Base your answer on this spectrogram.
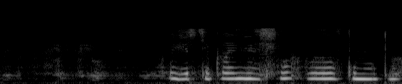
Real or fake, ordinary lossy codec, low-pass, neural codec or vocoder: fake; AAC, 24 kbps; 5.4 kHz; codec, 16 kHz in and 24 kHz out, 0.6 kbps, FireRedTTS-2 codec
